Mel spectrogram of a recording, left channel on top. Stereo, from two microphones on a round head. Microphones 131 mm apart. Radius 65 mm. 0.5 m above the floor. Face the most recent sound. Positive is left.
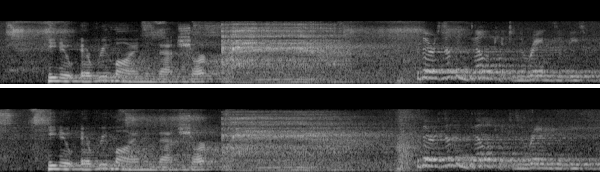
turn(degrees=80)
